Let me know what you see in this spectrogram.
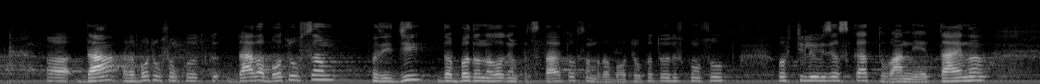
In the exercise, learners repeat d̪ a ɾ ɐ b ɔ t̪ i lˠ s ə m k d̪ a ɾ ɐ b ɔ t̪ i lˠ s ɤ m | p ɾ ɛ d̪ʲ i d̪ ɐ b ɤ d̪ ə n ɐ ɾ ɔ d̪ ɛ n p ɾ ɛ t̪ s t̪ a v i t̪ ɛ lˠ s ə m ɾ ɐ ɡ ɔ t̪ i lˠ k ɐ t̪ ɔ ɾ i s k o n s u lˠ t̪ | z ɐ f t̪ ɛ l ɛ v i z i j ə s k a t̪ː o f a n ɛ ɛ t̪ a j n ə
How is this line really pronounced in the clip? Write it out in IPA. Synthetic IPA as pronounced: d̪ a ɾ ɐ b ɔ t̪ i lˠ s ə m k d̪ a ɾ ɐ b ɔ t̪ i lˠ s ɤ m | p ɾ ɛ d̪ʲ i d̪ ɐ b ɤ d̪ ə n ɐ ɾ ɔ d̪ ɛ n p ɾ ɛ t̪ s t̪ a v i t̪ ɛ lˠ s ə m ɾ ɐ b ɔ t̪ i lˠ k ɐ t̪ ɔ ɾ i s k o n s u lˠ t̪ | v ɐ f t̪ ɛ l ɛ v i z i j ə s k a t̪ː o v a n ɛ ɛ t̪ a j n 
